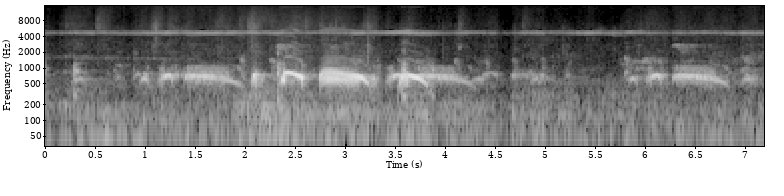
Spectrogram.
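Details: Low, hollow cooing from a spotted dove used as a luring decoy, a phrase of clipped and longer notes in the middle, quieter coos toward the end, under a steady high whine.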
